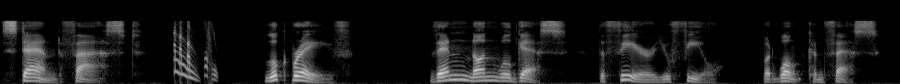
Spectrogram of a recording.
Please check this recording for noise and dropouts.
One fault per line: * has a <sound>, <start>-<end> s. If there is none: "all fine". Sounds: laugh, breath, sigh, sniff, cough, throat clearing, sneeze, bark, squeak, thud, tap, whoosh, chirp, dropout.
* has a chirp, 1.7-2.2 s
